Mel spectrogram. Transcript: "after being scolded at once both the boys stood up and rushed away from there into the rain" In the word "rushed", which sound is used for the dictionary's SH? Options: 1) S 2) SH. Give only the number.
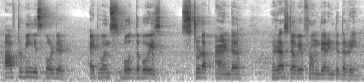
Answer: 1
